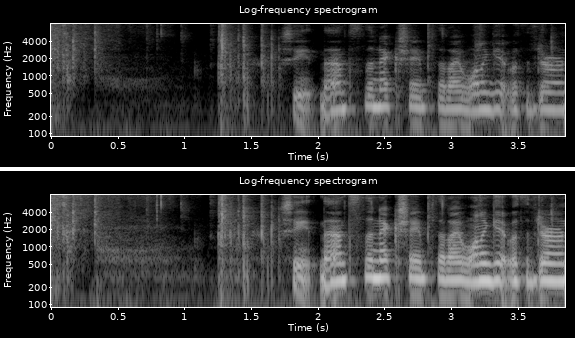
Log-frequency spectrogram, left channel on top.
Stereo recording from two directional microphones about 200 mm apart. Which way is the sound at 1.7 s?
35° right (ahead or behind).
